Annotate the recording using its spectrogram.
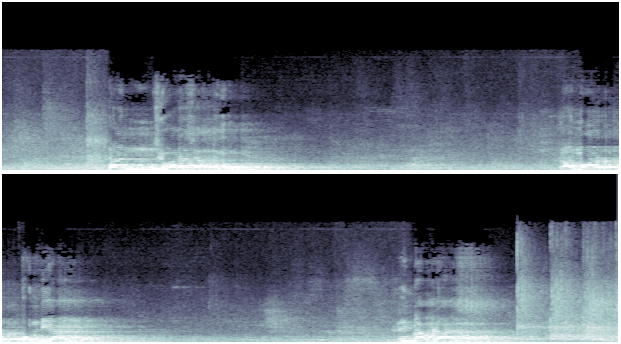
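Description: A man chants loudly into a microphone through loudspeakers.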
